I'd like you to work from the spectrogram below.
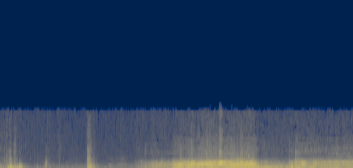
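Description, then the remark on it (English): A couple of sharp thuds as Dawson climbs back into his car and shuts the door, then the engine revs up with a rising whine as the car drives off, steady, with no voices. “I watched, perplexed, as Dawson climbed back into his car and drove off.”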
